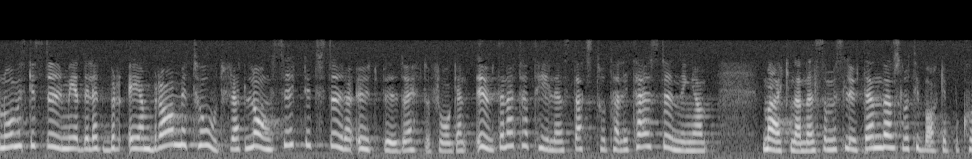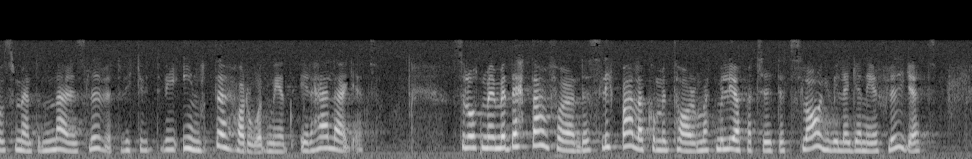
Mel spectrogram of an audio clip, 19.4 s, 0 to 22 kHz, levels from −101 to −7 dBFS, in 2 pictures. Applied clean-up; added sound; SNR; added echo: none; none; none; none.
